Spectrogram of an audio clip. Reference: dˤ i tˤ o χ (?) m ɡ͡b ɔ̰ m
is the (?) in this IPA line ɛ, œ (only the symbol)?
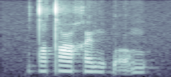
ɛ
